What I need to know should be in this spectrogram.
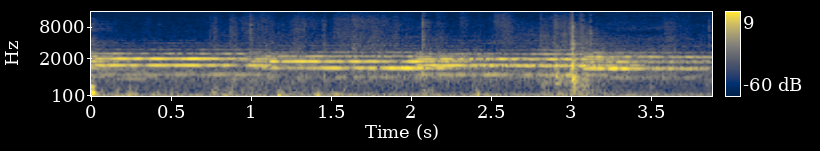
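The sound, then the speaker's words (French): City noise with a siren wailing steadily over a constant low traffic rumble, the siren tone holding fairly level throughout. “Et on a aussi les bruits de la ville.”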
